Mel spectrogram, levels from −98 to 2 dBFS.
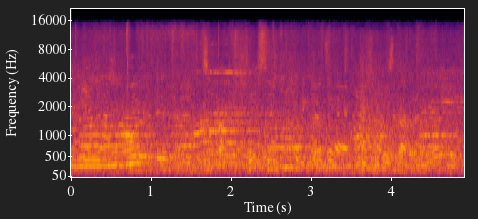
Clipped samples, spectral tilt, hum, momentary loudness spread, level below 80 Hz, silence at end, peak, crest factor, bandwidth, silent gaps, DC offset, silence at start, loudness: under 0.1%; -4 dB/octave; none; 4 LU; -68 dBFS; 0 s; -8 dBFS; 16 dB; 15.5 kHz; none; under 0.1%; 0 s; -23 LUFS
